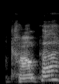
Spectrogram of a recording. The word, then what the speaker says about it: Kampa: I see that Kampa, is that pronouncing your name correctly? Yeah, my name is Kampa, and I'm a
